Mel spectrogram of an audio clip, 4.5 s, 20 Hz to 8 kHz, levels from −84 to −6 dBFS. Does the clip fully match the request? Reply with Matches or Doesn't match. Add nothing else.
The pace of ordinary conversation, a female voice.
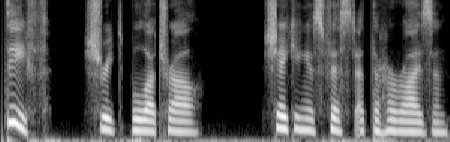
Doesn't match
